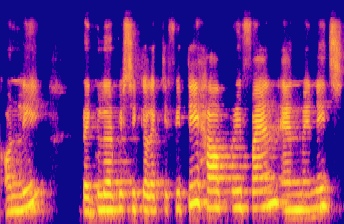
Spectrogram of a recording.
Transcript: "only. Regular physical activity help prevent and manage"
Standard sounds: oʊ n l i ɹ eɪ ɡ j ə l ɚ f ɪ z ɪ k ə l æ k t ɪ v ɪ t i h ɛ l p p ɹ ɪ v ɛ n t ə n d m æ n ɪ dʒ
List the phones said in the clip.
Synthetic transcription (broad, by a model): oʊ n l i ɹ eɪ ɡ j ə l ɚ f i s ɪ k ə l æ k t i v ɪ t i h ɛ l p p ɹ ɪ f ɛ n ə n m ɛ n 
